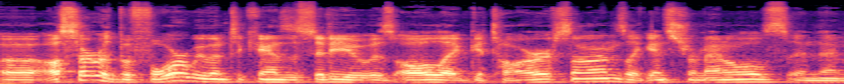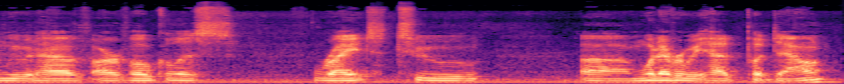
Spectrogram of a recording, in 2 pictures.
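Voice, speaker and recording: A man's voice: fairly low pitch, normal speed, slight background noise. A man talking casually as a band musician being interviewed.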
